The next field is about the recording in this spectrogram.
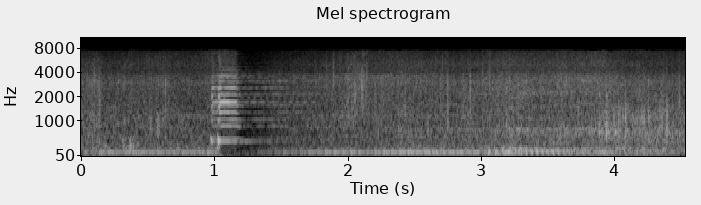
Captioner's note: horn honking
